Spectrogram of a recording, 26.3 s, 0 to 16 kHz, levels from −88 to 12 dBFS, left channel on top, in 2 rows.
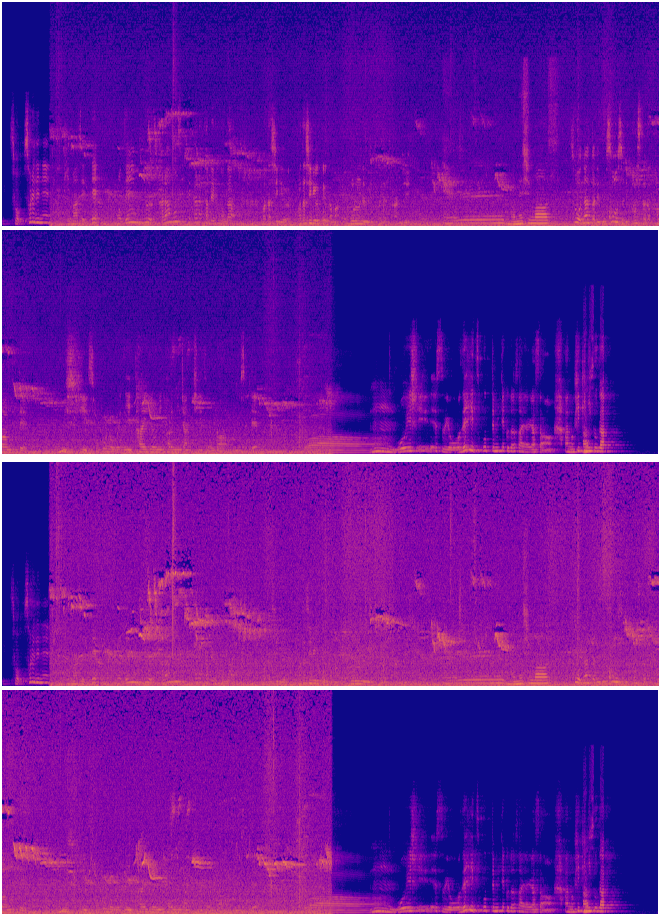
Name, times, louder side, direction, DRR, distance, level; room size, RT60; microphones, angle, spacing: voice 1, 0.2-2.0 2.3-8.2 11.4-13.7 14.2-18.3 20.5-25.2, left 1 dB, 35° left, 6 dB, 2.5 m, -33 dB
sound 1, 0.9-19.8, right 5 dB, 90° right, 1.1 m, -31 dB
voice 2, 8.8-11.1 14.3-14.5 19.2-20.7 24.8-25.2, equal, ahead, 11 dB, 1.3 m, -31 dB
24.0 x 22.5 x 7.7 m, 0.76 s
head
